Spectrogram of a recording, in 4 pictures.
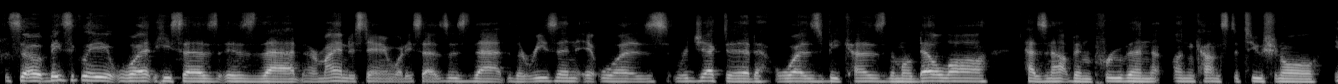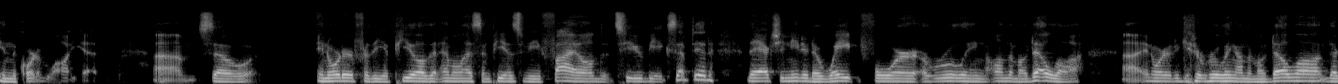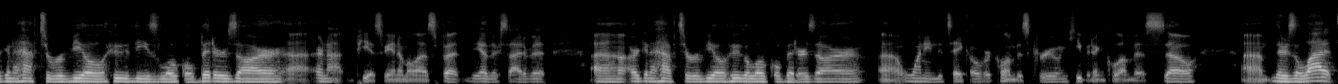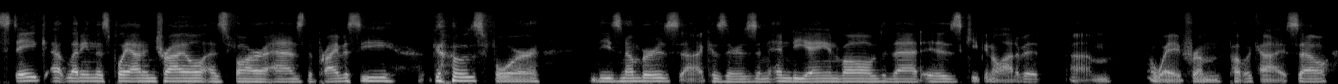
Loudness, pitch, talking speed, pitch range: -25 LUFS, 140 Hz, 185 wpm, 130-150 Hz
